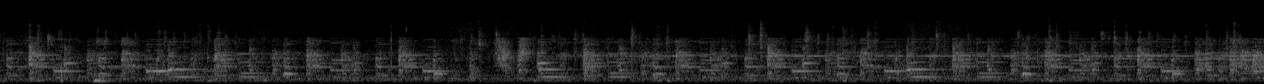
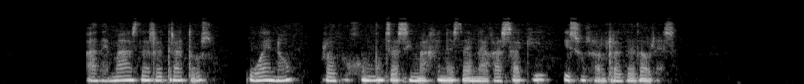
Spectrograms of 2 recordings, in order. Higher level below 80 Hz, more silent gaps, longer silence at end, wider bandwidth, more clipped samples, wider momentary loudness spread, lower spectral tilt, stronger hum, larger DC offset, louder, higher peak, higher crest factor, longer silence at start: second, under -90 dBFS vs -52 dBFS; neither; second, 0 s vs 1.3 s; first, 13 kHz vs 7.8 kHz; neither; second, 5 LU vs 9 LU; second, -3.5 dB/octave vs -6 dB/octave; neither; neither; second, -43 LUFS vs -18 LUFS; second, -24 dBFS vs -4 dBFS; first, 20 dB vs 14 dB; second, 0 s vs 0.85 s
